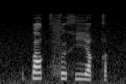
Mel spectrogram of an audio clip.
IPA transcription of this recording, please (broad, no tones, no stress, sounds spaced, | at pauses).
p a q f ø x i q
